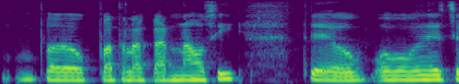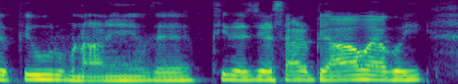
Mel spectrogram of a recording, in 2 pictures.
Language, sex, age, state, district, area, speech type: Dogri, female, 60+, Jammu and Kashmir, Samba, rural, spontaneous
